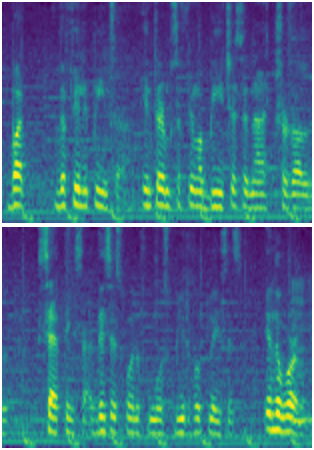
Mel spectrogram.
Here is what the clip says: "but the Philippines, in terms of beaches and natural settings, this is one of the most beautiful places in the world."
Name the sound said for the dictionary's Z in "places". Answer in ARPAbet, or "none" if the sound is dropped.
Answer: S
